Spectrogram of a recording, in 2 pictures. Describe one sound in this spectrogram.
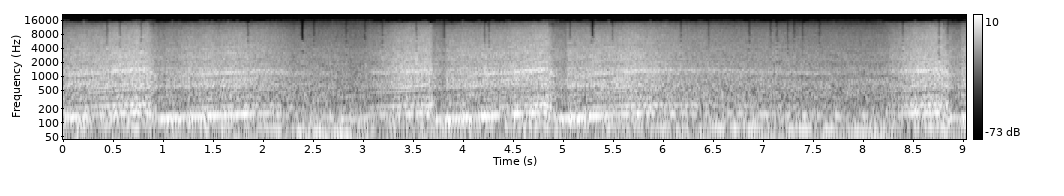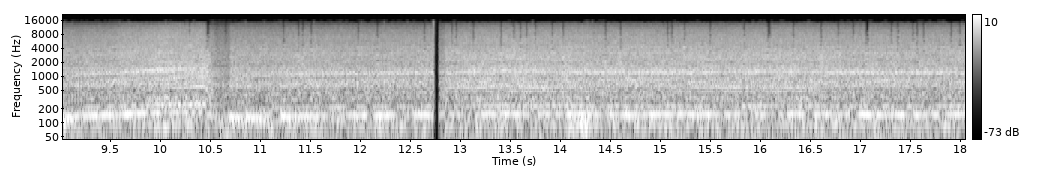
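A truck engine hums and revs, rising and falling in pitch as it shifts gears.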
